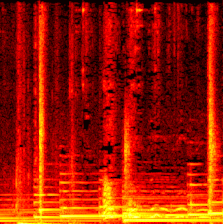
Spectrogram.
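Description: A dog whining and yipping, with a wavering whine about a second in, over background lofi piano music.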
